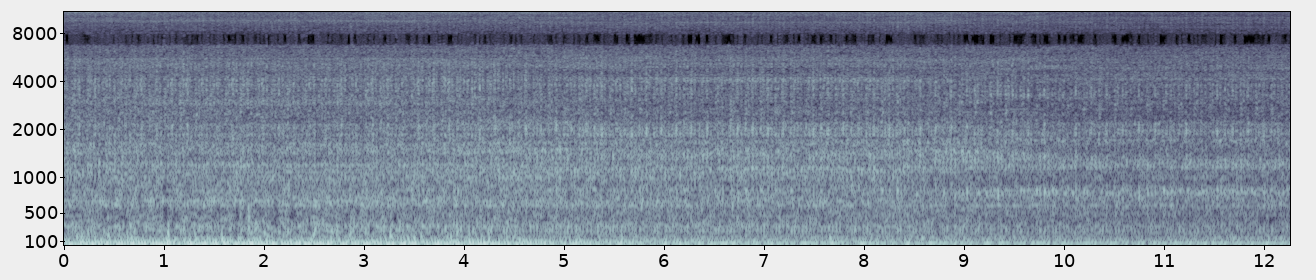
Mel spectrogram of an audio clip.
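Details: Ford Model A at idle: low, lumpy beat near three per second with a stumble breaking the rhythm; engine misfire.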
